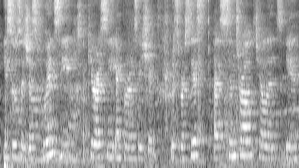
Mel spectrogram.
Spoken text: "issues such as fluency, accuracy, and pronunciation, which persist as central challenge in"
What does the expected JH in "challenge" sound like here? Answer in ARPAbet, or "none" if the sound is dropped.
Z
